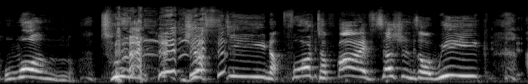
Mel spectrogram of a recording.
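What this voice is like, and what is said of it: Vampire count character accent. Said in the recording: “Chocula laugh, definitely. ... That was excellent accent work ... my count impression”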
